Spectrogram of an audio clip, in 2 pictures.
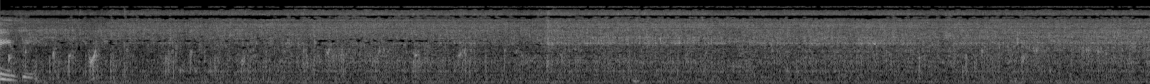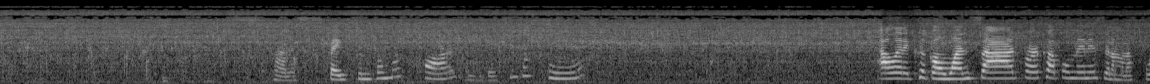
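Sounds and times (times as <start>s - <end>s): pork frying in oil: 0.0s - 23.0s.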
